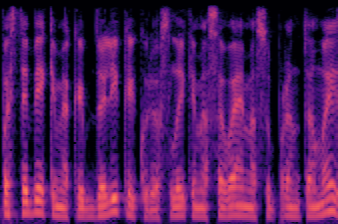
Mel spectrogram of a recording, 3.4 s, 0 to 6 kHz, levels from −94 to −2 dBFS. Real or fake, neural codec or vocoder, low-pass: real; none; 5.4 kHz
